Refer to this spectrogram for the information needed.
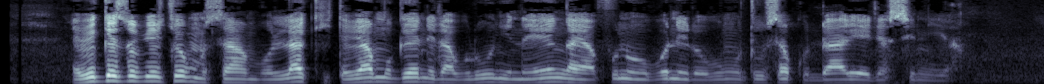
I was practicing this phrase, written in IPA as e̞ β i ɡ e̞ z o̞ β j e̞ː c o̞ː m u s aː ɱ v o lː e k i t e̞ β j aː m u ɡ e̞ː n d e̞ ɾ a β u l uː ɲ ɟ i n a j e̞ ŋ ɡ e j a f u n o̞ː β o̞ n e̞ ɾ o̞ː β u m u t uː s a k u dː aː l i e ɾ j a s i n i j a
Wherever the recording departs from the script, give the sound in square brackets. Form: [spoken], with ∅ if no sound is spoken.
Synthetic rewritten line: e̞ β i ɡ e̞ z o̞ β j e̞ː c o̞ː m u s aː ɱ v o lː [a] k i t e̞ β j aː m u ɡ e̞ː n d e̞ ɾ a β u l uː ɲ ɟ i n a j e̞ ŋ ɡ [a] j a f u n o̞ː β o̞ n e̞ ɾ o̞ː β u m u t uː s a k u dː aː l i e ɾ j a s i n i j a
